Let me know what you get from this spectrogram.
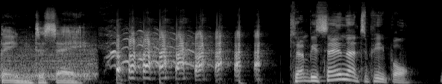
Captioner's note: laughs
